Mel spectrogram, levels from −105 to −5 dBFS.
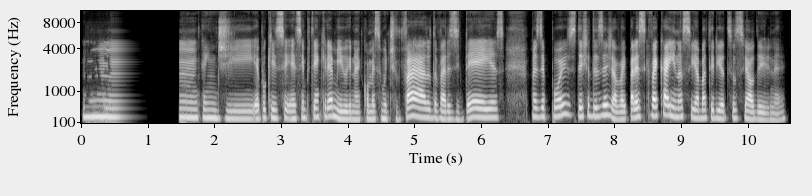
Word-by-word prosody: Hum, 215 Hz, -1 st, -2 dB, 0.8 s
entendi. 190 Hz, -4 st, -2 dB
É, 175 Hz, -, +3 dB
porque 195 Hz, +1 st, -4 dB
sem 185 Hz, -2 st, 0 dB
eh, -, -, +1 dB
sempre 195 Hz, +2 st, -4 dB
tem 215 Hz, -, 0 dB
aquele 220 Hz, +1 st, -1 dB
amigo, 170 Hz, -7 st, +1 dB
né, 160 Hz, 0 st, -3 dB
começa 170 Hz, +1 st, -5 dB
motivado, 200 Hz, +5 st, +4 dB
dá 190 Hz, -, -6 dB
várias 170 Hz, -2 st, -1 dB
ideias, 200 Hz, +4 st, +1 dB, 0.4 s
mas 215 Hz, -1 st, -2 dB
depois 230 Hz, +5 st, -1 dB
deixa 225 Hz, +3 st, -2 dB
a -, -, -7 dB
desejar 230 Hz, -4 st, +1 dB
vai 165 Hz, 0 st, -1 dB
parece 205 Hz, +4 st, +3 dB
que -, -, -19 dB
vai 230 Hz, -1 st, +7 dB
caindo 245 Hz, -5 st, +5 dB
assim 215 Hz, -2 st, -1 dB
a -, -, +1 dB
bateria 185 Hz, -1 st, -2 dB
de -, -, -11 dB
social 185 Hz, -3 st, -1 dB
dele, 155 Hz, -2 st, -5 dB
né. 150 Hz, +3 st, -10 dB
195 Hz, 185 wpm, -21 LUFS, 175-215 Hz, 0.8 s, vai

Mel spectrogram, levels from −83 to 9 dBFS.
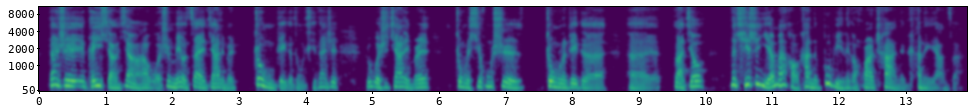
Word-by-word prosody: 但 245 Hz, 0 st, +4 dB
是 210 Hz, -3 st, +4 dB
可 205 Hz, -, +1 dB
以 225 Hz, +1 st, +8 dB
想 145 Hz, -7 st, 0 dB
象 145 Hz, +4 st, +1 dB
啊， 140 Hz, +1 st, -3 dB
我 130 Hz, -2 st, -7 dB
是 200 Hz, -, -1 dB
没 160 Hz, 0 st, +1 dB
有 165 Hz, -5 st, 0 dB
在 155 Hz, +1 st, +1 dB
家 155 Hz, +4 st, -2 dB
里 145 Hz, -, -6 dB
面 125 Hz, 0 st, -8 dB
儿 130 Hz, -, -13 dB, 0.2 s
种 200 Hz, -, +2 dB
这 130 Hz, 0 st, -3 dB
个 120 Hz, -, -10 dB
东 125 Hz, 0 st, -14 dB
西， 135 Hz, -, -10 dB
但 175 Hz, 0 st, -7 dB
是 170 Hz, -1 st, -5 dB, 0.4 s
如 185 Hz, -, -4 dB
果 165 Hz, -5 st, +1 dB
是 155 Hz, +3 st, -5 dB
家 180 Hz, +5 st, 0 dB
里 165 Hz, -5 st, -2 dB
面 145 Hz, +3 st, -4 dB
儿 160 Hz, -, -11 dB, 0.4 s
种 195 Hz, -4 st, 0 dB
了 145 Hz, -, -1 dB
西 190 Hz, +8 st, -1 dB
红 190 Hz, +1 st, -2 dB
柿， 150 Hz, -8 st, 0 dB, 0.3 s
种 195 Hz, -6 st, +5 dB
了 150 Hz, -2 st, -1 dB
这 155 Hz, +1 st, 0 dB
个， 130 Hz, -3 st, -6 dB, 0.3 s
呃， 125 Hz, 0 st, -9 dB, 0.2 s
辣 -, -, +1 dB
椒， 200 Hz, 0 st, +1 dB, 0.3 s
那 255 Hz, -2 st, +4 dB
其 245 Hz, +3 st, +5 dB
实 280 Hz, +2 st, +5 dB
也 200 Hz, -7 st, +5 dB
蛮 240 Hz, +2 st, +4 dB
好 125 Hz, -, -3 dB
看 190 Hz, +4 st, -1 dB
的， 150 Hz, -, -3 dB
不 315 Hz, -, +4 dB
比 155 Hz, -, -2 dB
那 140 Hz, +2 st, -6 dB
个 130 Hz, -1 st, -7 dB
花 155 Hz, -, -2 dB
儿 145 Hz, -2 st, -1 dB
差， 150 Hz, -5 st, -1 dB
你 120 Hz, +1 st, -15 dB
看 145 Hz, +4 st, -6 dB
那 130 Hz, -, -7 dB
个 125 Hz, -, -15 dB
样 120 Hz, -2 st, -12 dB
子。 110 Hz, +1 st, -17 dB
155 Hz, 270 characters per minute, -22 LUFS, 130-195 Hz, 0.4 s, 以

